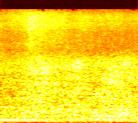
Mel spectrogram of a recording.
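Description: Steady low rumble of a jet aircraft.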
